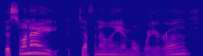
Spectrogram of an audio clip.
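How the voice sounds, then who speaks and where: A woman's voice: mid-range voice, animated, a little fast, a little mellow, no room sound, studio quality. A woman chatting informally as she hosts a casual livestream, often jumping in with short conversational remarks. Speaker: content creator and show host.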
